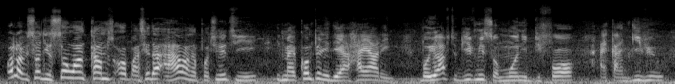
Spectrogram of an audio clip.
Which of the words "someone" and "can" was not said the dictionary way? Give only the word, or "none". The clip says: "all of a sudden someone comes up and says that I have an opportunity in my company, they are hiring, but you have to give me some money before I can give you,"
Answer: someone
